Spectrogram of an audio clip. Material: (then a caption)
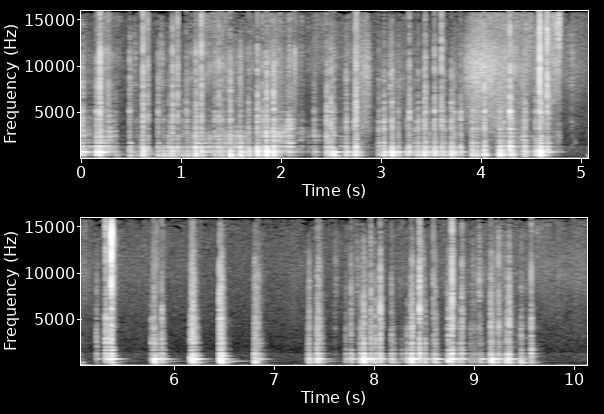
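Wood. Long fingernails tap rapidly on a large, solid dark-wood tabletop, ending with a flat hand on the surface. Dry, clicky taps come in quick bursts separated by short pauses, each with a brief woody ring around a mid pitch and very little low or bright content.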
